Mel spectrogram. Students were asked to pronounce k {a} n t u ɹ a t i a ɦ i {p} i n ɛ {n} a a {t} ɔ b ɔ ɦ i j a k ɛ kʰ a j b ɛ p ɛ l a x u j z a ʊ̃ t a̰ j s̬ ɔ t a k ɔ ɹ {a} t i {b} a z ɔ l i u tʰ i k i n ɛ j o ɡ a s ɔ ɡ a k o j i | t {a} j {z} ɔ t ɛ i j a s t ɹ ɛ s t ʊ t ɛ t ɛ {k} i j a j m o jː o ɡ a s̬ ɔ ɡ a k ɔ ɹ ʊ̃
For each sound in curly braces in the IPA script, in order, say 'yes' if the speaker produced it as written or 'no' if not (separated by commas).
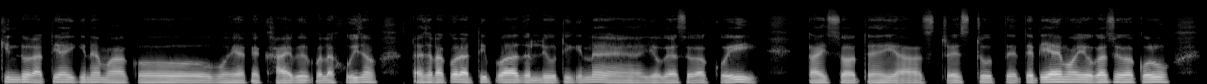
no, no, no, no, yes, no, yes, no, no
